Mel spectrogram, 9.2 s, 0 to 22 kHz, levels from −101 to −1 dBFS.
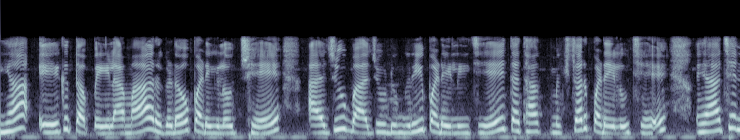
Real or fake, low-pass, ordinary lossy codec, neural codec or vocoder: real; 7.2 kHz; none; none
